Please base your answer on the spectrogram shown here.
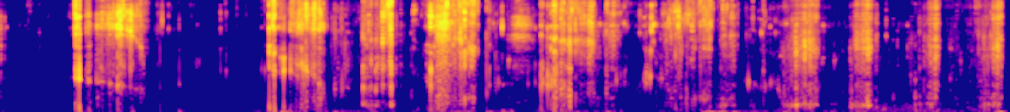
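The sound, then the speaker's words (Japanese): Crunchy bites and chewing of a rice-bran pickled cucumber, with many sharp, irregular crunches in uneven bursts and short pauses between mouthfuls. No one speaks. “おいしい。ぬかきゅうり好きなんだよね。”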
